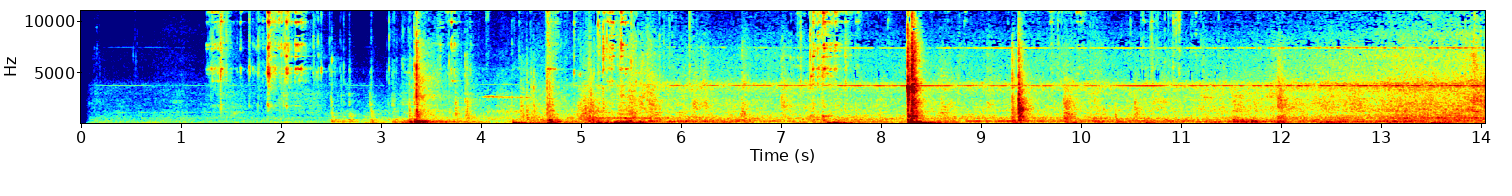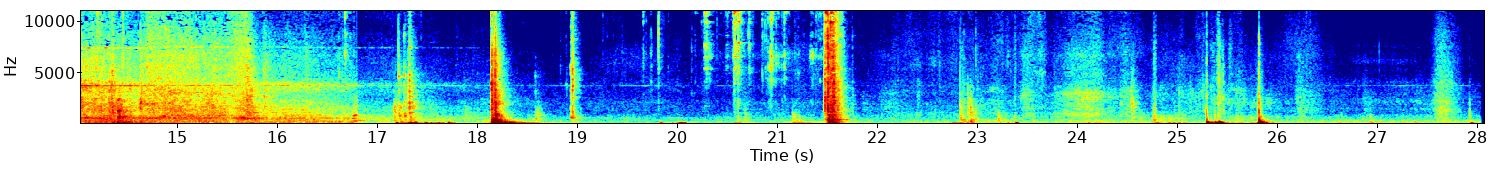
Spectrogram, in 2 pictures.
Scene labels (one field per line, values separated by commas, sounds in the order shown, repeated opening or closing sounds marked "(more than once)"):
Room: hallway, living room, bedroom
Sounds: keys, keyboard typing, door (more than once), vacuum cleaner, light switch, footsteps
